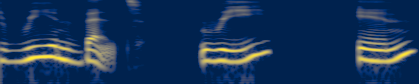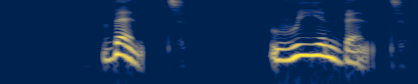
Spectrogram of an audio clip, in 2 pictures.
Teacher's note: The primary stress is on that final syllable.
